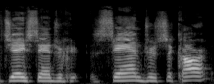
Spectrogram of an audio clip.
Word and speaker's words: Chandrasekhar: With Jay Chandrasekhar, is that how you say his name? – Yeah.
